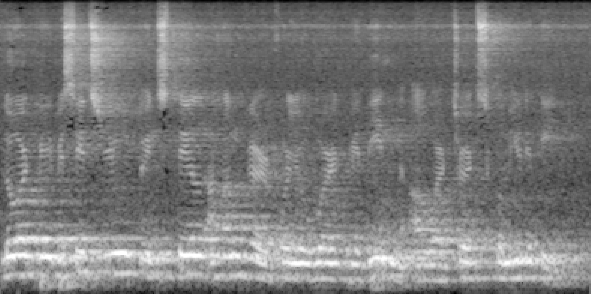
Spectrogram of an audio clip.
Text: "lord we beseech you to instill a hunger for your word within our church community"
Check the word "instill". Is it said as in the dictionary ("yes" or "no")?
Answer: yes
